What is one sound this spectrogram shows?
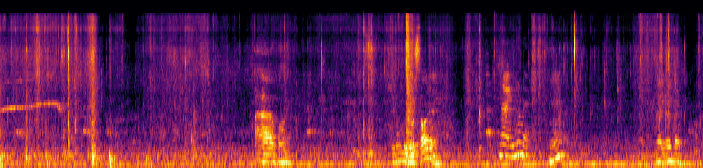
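Plastic bags crinkle.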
